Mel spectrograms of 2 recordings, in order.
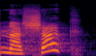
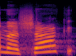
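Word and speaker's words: נשק: Y cuando vemos esa palabra, que me bese con los besos, es una palabra hebrea que se lee nashak, se pronuncia nashak y dice que viene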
